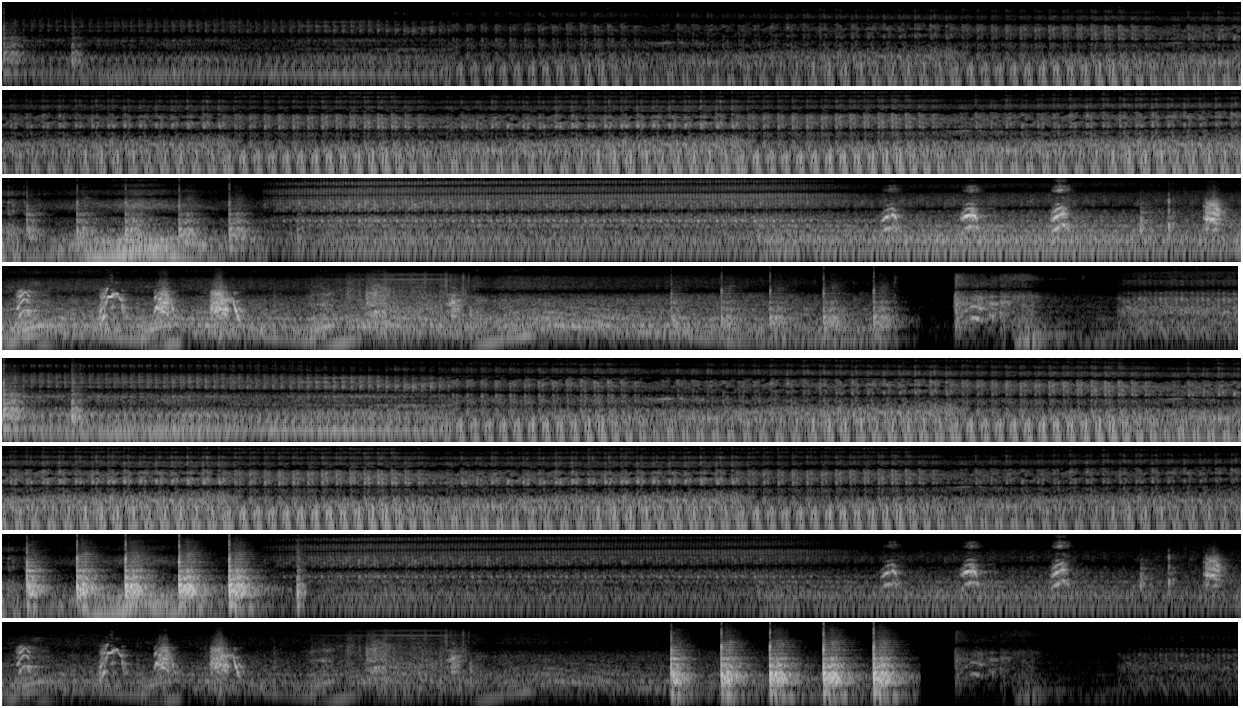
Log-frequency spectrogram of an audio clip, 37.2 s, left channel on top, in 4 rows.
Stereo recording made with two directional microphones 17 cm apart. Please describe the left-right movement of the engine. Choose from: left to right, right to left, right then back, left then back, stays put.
right to left.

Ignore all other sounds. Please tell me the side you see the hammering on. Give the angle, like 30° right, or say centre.
60° right.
